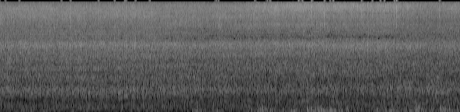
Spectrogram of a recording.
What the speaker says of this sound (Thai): เราจะได้ยินเสียงน้ำตกนะครับ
